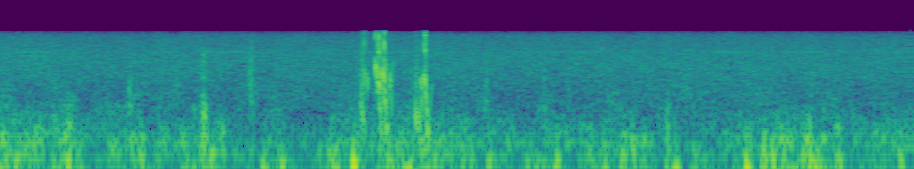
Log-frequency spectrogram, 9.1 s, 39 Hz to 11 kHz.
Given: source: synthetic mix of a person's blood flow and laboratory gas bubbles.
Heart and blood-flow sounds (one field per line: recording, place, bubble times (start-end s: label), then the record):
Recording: Doppler ultrasound of blood flow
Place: subclavian vein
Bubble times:
3.63-3.99 s: bubbles
4.17-4.38 s: bubbles
From the record:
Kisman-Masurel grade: 212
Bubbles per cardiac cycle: several, 3 to 8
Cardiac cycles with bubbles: 1 to 10%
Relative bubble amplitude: moderate (0.250 to 0.450)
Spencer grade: 1 (occasional bubble signal discernible with the cardiac motion signal, with majority of cardiac periods free of bubbles)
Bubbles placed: anywhere in the cardiac cycle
